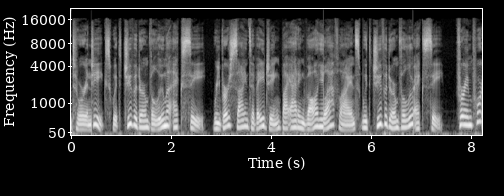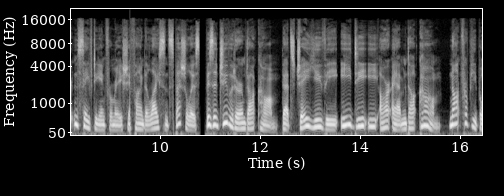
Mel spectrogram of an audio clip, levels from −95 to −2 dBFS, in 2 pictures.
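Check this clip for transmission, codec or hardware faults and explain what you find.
The speech carries four brief faults from damaged data in a compressed stream. They fall at 0.40 to 0.43 s, then at 5.04 s, 6.83 s and 9.39 s. Part of the coded data was lost or corrupted at these points. The decoder misreads those frames, loses its place and hunts for the next valid frame header. Each event sounds like a short chirp or blip cutting into the speech. The first is the longest, about 30 ms.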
